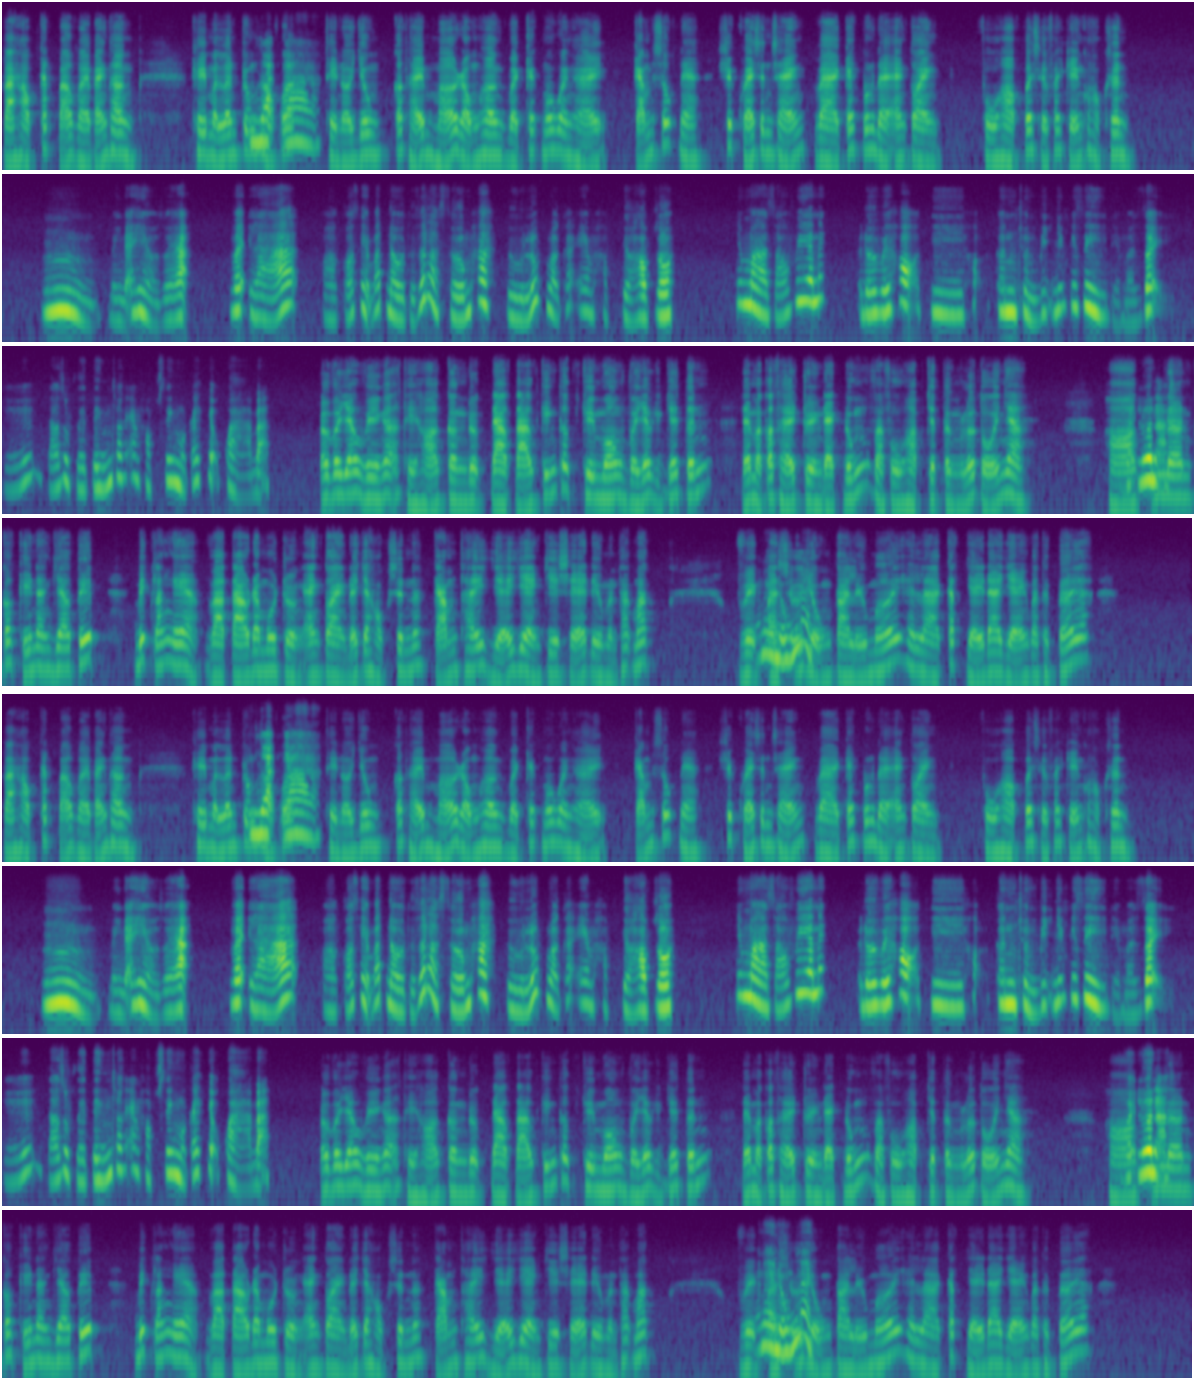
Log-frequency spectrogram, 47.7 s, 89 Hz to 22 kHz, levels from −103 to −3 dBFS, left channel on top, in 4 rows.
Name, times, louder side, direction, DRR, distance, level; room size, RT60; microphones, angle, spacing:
voice 1, 0.0-1.3 1.7-2.9 3.2-6.0 6.3-9.4 9.8-11.3 27.0-30.9 31.2-34.1 34.6-36.8 37.1-42.3 42.8-47.0, left 4 dB, 85° left, 3.7 m, -36 dB
voice 2, 2.4-3.2 12.3-13.8 14.2-14.9 15.1-17.9 18.1-18.6 19.3-20.1 20.5-21.6 21.9-23.5 23.9-25.2 25.5-26.5 35.1-35.5 43.3-43.9, right 3 dB, 65° right, 1.8 m, -30 dB
open air
head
